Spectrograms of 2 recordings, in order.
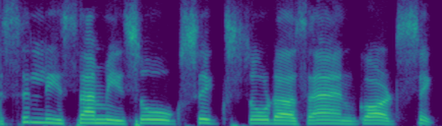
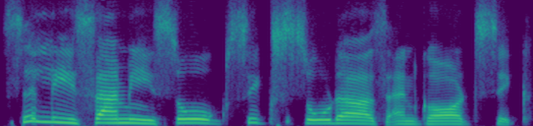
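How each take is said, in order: First: Slow again, s sounds pushed; teacher rereads slowly, pressing each s. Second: Very slow, hissing each s; teacher reads slowly to show the s rhythm; slow example read. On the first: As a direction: reread it slowly so the rhythm shows. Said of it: "स, स, स sound आ रहा है". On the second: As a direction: draw out every s for the students. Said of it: "स का स्वर आ रहा है". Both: Shown as a demonstration.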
